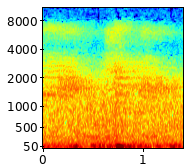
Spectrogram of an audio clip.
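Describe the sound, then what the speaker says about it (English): Birds squawk faintly in the distance over a low, steady outdoor rumble at Moat Mount Open Space, with harsh caws rising briefly midway. "You can hear the birds squawking."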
